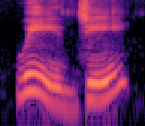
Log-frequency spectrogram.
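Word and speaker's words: 危机: In an unprecedented crisis like this, let us consider the word interpretation of crisis in Chinese literature, which is pronounced Wei Ji, which invites everyone to see both danger and opportunity.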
